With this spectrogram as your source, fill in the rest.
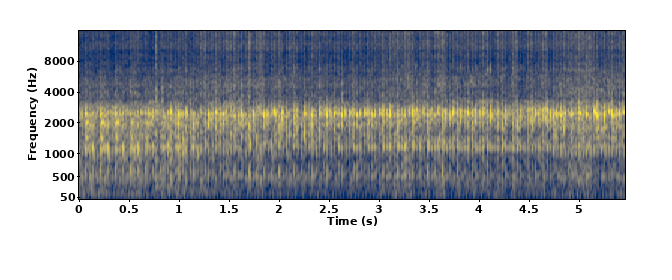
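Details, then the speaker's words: Mitsubishi Challenger 4M40 diesel, Japanese import, recently overhauled, with weak power and oil spitting: harsh, uneven idle with hard clattering about four beats a second; rough only at idle. "Ini kita dengarkan untuk bunyi mesinnya ya lor. Suaranya sangat kasar sekali ya lor."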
